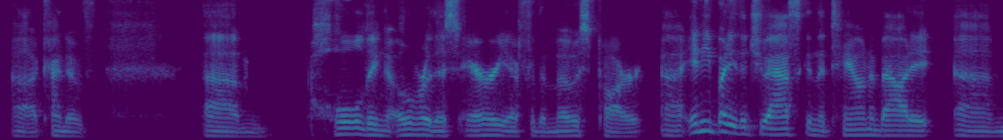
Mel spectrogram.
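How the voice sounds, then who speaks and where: A man working as game master, narrating a tabletop fantasy session in a halting way, thinking aloud as he goes. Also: fairly low pitch, dry recording, clean studio sound.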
